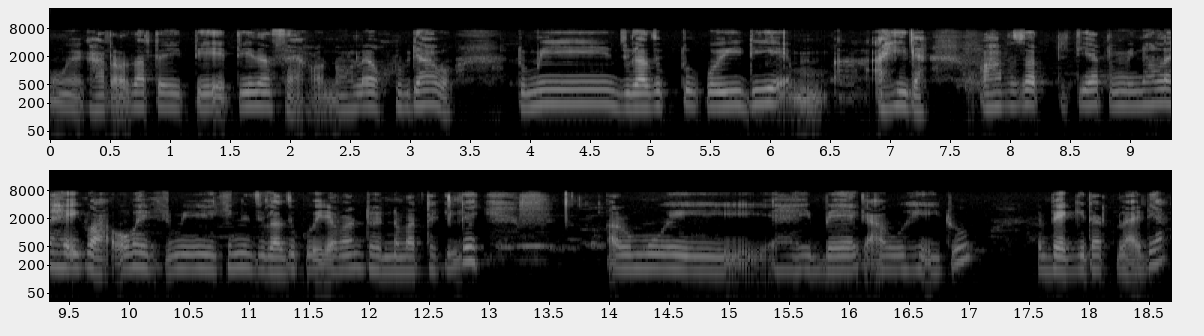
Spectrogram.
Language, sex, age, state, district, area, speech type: Assamese, female, 60+, Assam, Dhemaji, rural, spontaneous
